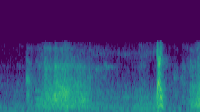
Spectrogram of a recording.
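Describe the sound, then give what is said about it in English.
A person imitates a dog barking while holding a small box, pulled off a dog's collar, against their larynx to try it out: a few short, rough bark sounds, one sharp and loud near the end, with softer whimpering, yip-like noises between them, with no talking. “And so I got the little box, pulled it off his collar, and this is absolutely true, I actually put it against my neck and began to bark.”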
